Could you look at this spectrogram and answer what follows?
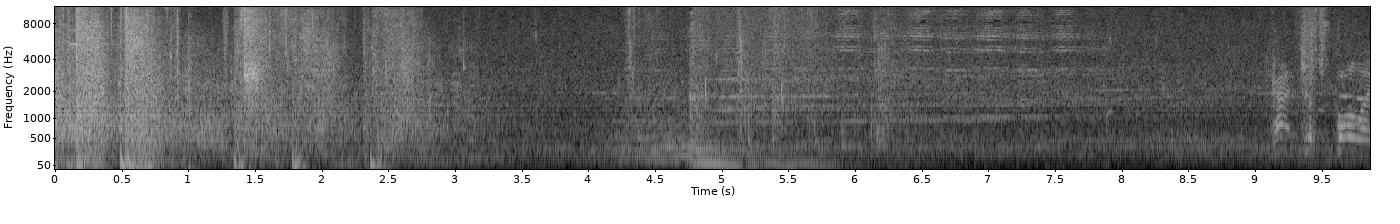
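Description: Gunfire in the video game LA Noire, a burst of loud close shots early on followed by scattered rattling fire and clatter, with a voice speaking over part of it.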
